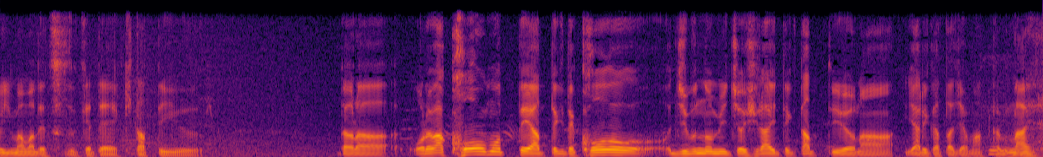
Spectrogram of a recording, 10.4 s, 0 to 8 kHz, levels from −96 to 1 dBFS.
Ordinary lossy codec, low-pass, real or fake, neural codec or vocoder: none; 7.2 kHz; real; none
